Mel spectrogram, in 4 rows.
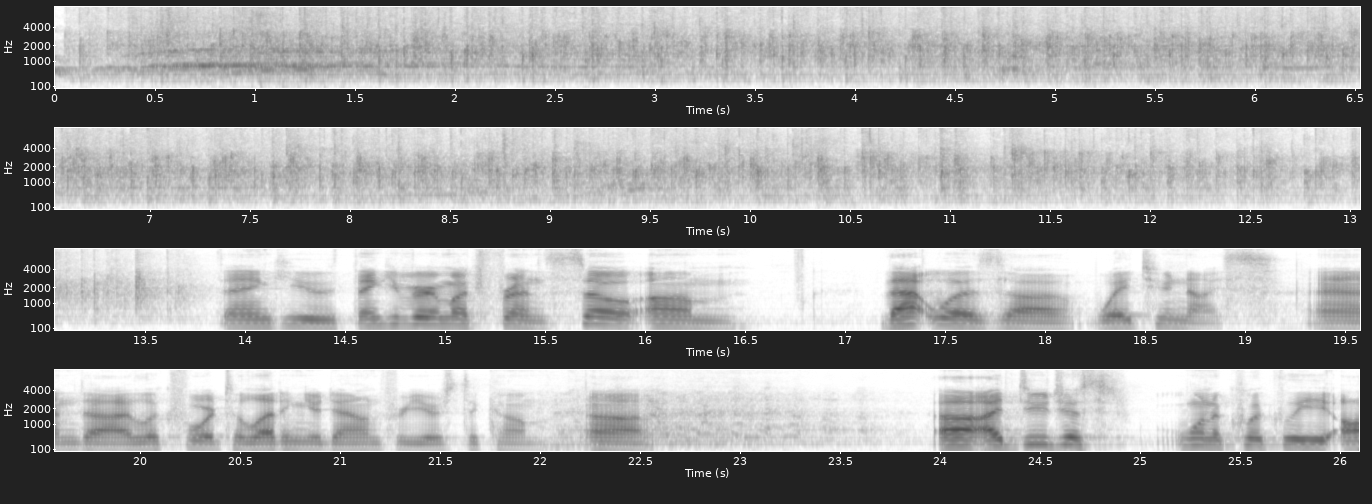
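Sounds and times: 
crowd noise: 0.0 - 12.6
loud applause from a large church audience welcoming a speaker: 0.0 - 13.8
speech: 13.9 - 16.6, 17.2 - 22.7, 24.0 - 26.0
laughter: 22.0 - 23.9.

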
